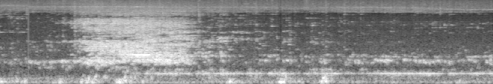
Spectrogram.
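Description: Tyres roll over the road surface with a low rumble.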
